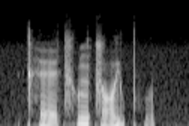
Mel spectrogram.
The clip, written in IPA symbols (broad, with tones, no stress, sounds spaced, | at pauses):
kʰ ɛː˨˩ t͡sʰ ʊ˥ ŋ t͡s ɔː˨˥ j kʷʰ ɐ˨ p̚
